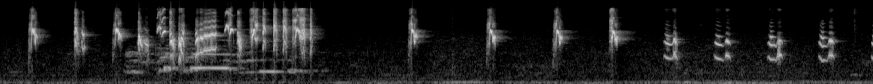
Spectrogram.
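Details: Long-tailed shrike in varied full song with mimicked phrases, meant to prompt shrikes to sing: a dense jumble of harsh chatter and whistles, then evenly spaced sharp chirps and repeated falling notes.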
